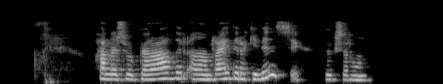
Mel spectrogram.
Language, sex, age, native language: Icelandic, female, 20-29, Icelandic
